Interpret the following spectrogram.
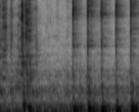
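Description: Wire whisk stirring tomato sauce in a metal saucepan, its wires tapping against the sides of the pot; from about a second in the taps come in a quick, even rhythm of about five a second.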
